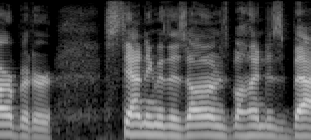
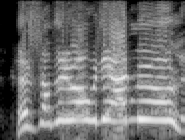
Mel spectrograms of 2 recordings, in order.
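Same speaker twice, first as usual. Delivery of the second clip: alarmed, shrill, loud, far-carrying, echoing scream; 10 dB louder than usual. Voicing someone in the halls raising the alarm: screaming. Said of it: "you just hear screaming down the halls".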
